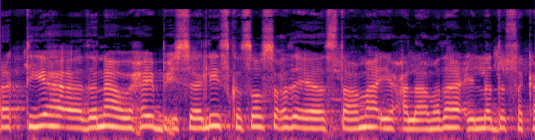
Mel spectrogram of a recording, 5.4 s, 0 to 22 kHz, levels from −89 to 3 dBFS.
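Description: No technical faults can be heard anywhere in this speech clip.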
